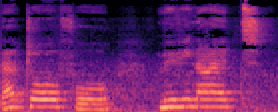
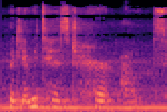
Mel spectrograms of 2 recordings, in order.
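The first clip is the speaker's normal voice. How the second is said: whispering. Real, not acted. Quiet aside while trying gadget.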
